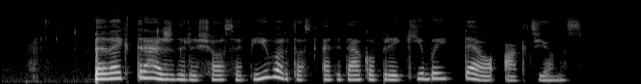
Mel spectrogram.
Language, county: Lithuanian, Vilnius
